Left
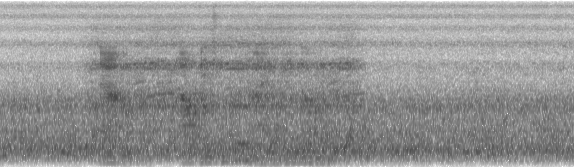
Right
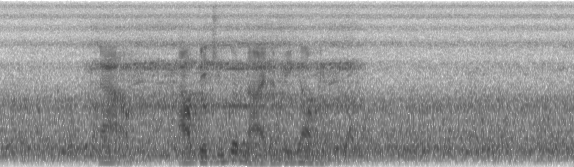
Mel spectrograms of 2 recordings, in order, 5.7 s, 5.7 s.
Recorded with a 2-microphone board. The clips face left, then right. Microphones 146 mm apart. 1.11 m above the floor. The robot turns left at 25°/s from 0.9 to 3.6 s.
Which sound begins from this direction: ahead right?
A man speaking, at 1.0 s.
